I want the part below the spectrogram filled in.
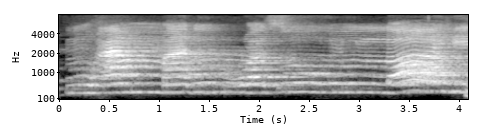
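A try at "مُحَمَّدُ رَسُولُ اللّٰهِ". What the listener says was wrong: মুহাম একটু গুন্না হবে, মুহাম্মাদুর রাসূলুল্লাহি,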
